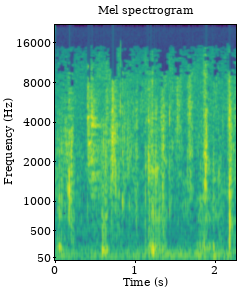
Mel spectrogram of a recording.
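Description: A horse moving close by: irregular soft knocks and rustles.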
